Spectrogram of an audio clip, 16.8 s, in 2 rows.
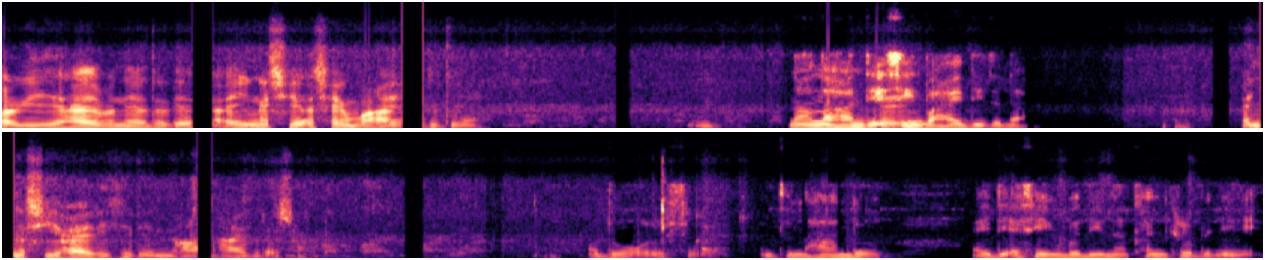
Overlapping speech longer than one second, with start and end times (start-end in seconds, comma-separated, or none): none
